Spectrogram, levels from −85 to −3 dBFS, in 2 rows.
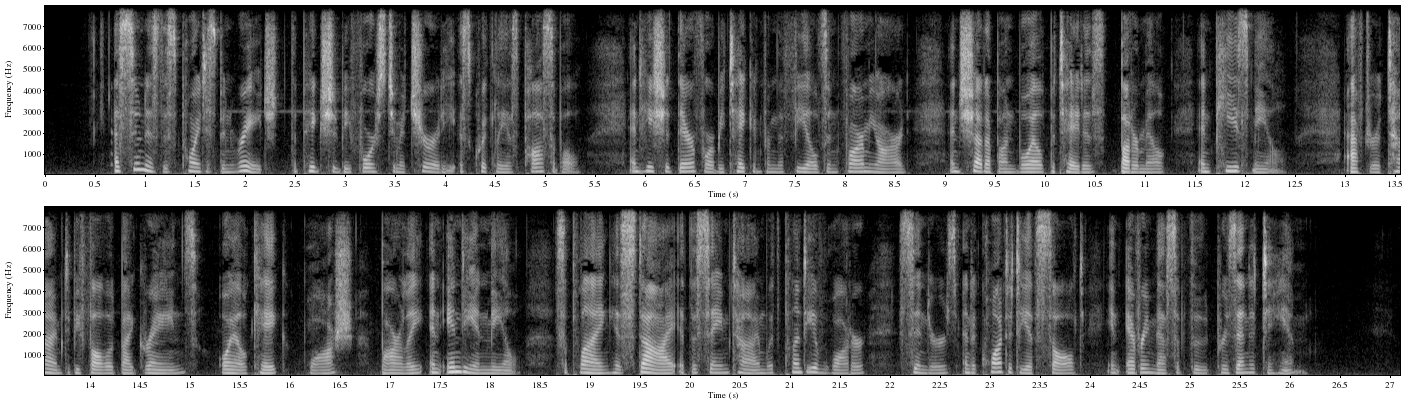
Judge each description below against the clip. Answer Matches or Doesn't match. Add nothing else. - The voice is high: Doesn't match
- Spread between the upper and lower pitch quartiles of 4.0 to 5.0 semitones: Doesn't match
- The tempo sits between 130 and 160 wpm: Doesn't match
